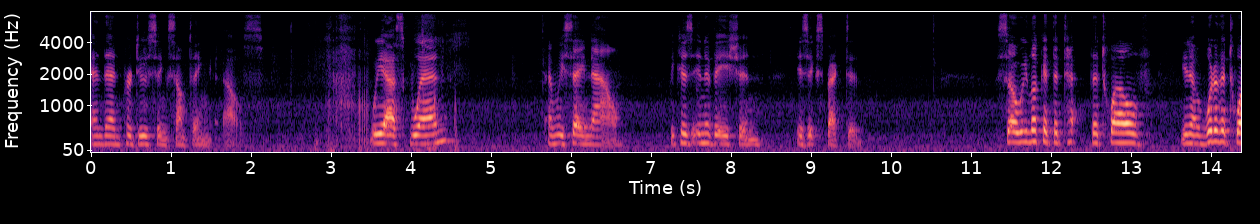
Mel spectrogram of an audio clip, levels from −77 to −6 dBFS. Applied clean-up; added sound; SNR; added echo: none; none; none; none.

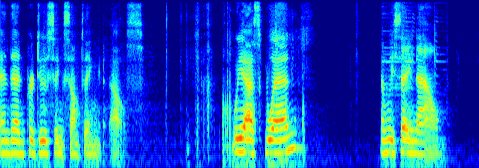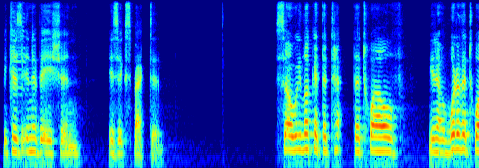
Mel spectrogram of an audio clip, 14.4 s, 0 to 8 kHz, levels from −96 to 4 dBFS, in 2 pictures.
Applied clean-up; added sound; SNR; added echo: neural mask model RNNoise.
